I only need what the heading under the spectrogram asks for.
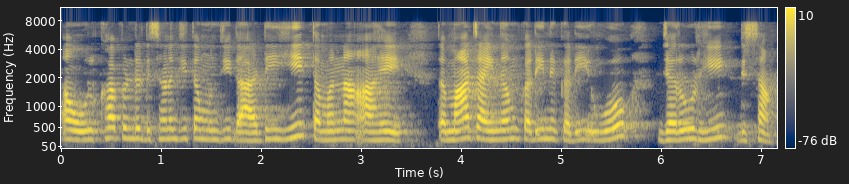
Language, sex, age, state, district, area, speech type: Sindhi, female, 30-45, Madhya Pradesh, Katni, urban, spontaneous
